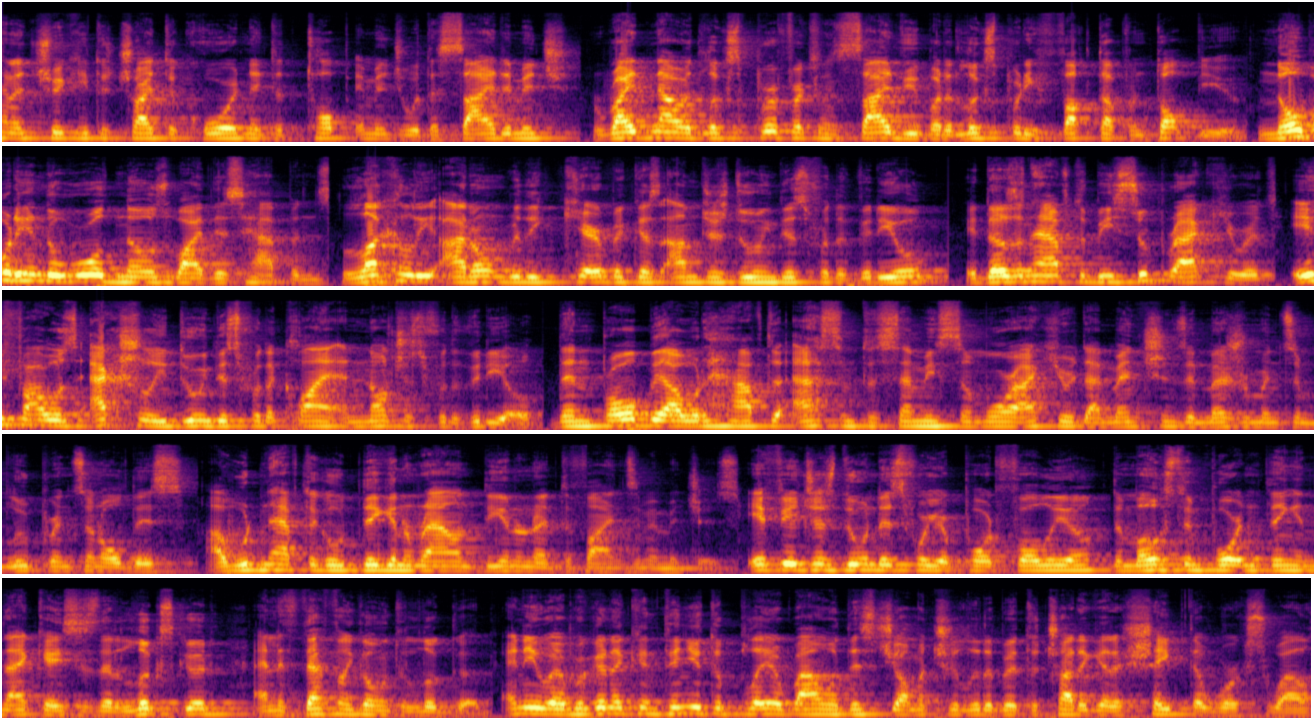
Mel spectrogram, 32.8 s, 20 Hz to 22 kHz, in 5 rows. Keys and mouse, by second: 2.0 KP_3, 2.8 Tab, 3.6 shift+middle drag, 4.3 KP_7, 4.8 Tab, 6.2 middle click, 20.1 middle click, 28.6 z, 28.6 s, 28.6 a, 28.9 g, 31.0 shift+middle click, 31.3-32.7 typing, 32.4 shift+middle click.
